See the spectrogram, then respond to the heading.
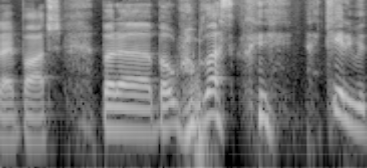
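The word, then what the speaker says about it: Wrobleski: But Robleski, you say that without the W because the Astros don't because the Astros didn't let the Dodgers have any W's.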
